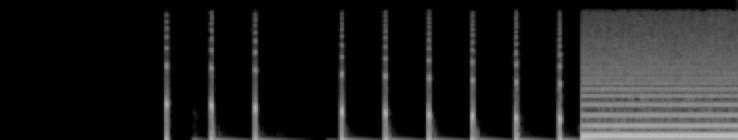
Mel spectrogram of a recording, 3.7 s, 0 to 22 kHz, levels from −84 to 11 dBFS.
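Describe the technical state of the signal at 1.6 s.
At 1.6 s the signal is inside a likely long network dropout from 1.39 to 1.66 s. About 240 ms never arrived. A fading concealment buzz fills the gap, then brief silence.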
